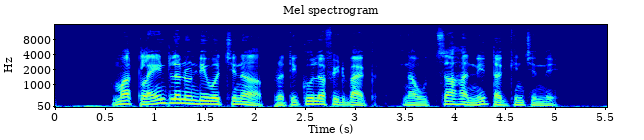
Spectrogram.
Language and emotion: Telugu, sad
